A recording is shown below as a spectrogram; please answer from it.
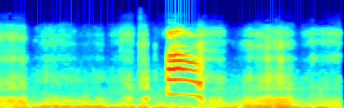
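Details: Community cat in a park being petted, a soft low purr at the start and end, broken by one loud, short rising-then-falling meow in the middle, with faint rustling.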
